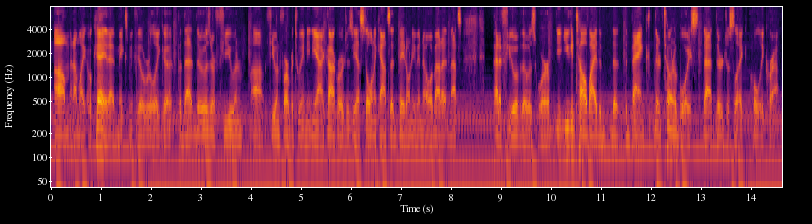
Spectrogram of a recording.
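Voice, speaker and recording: Guy with a low bright voice, stops and restarts a lot, faint music behind. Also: little pitch movement. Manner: halting, many restarts and fillers. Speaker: guest scambaiter. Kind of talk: casual chat.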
